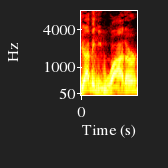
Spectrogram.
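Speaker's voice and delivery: rising pitch on water. English lesson on yes-no questions: rising pitch on final water. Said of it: "on remonte parce que c'est une yes, no question".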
